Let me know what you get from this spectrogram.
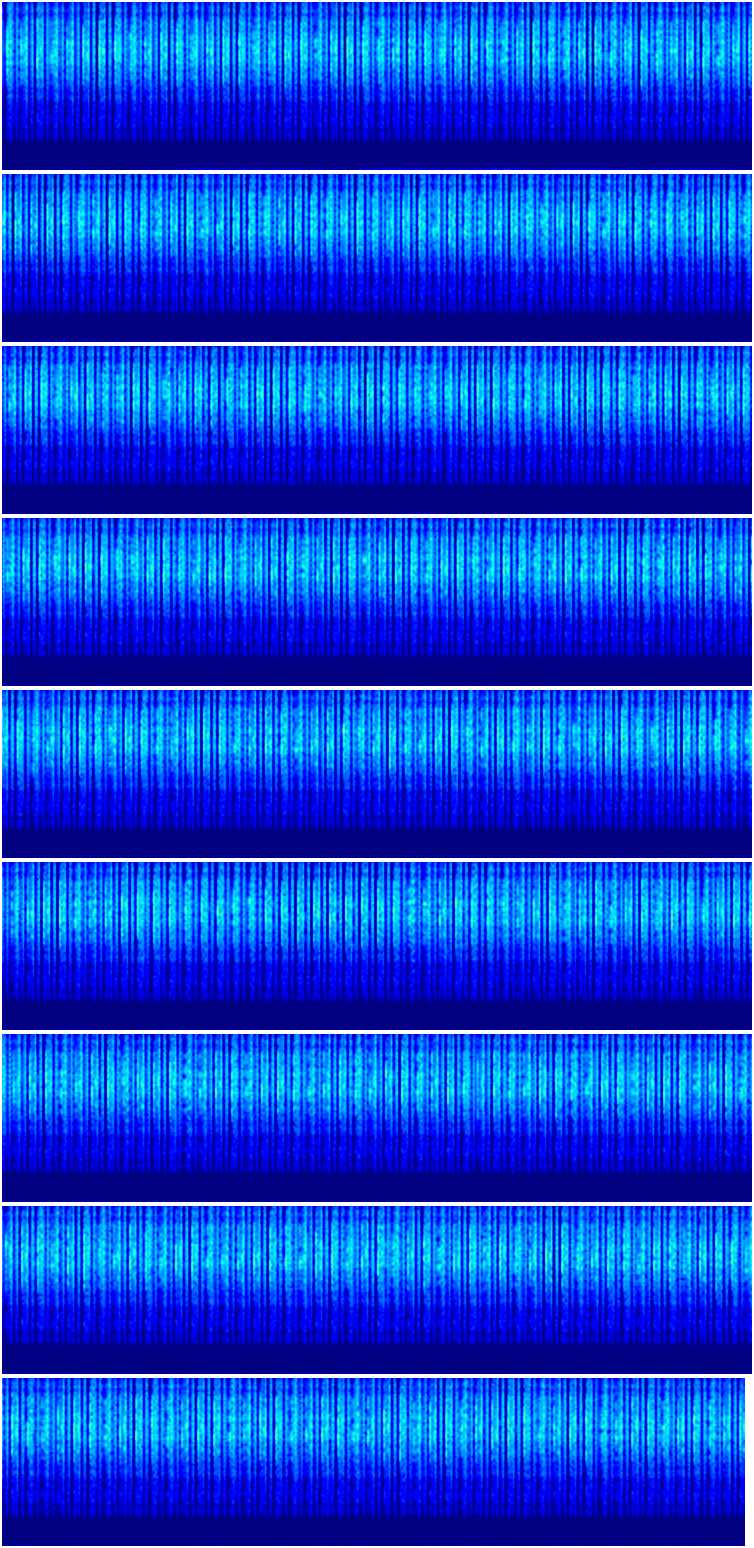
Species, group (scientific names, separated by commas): Conocephalus fuscus, Orthoptera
